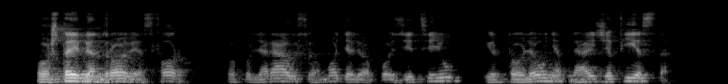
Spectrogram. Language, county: Lithuanian, Alytus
